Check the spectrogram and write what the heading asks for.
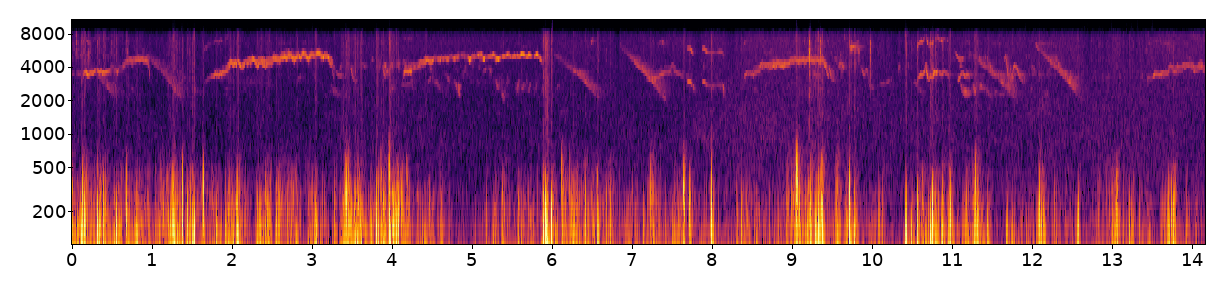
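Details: Bald eagle at a nest along the Little Miami River near South Lebanon, southwest Ohio, USA, on 26 April 2024 at 07:02, caught by a nest camera: repeated high, thin chittering whistles rising and falling, over heavy wind rumble.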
